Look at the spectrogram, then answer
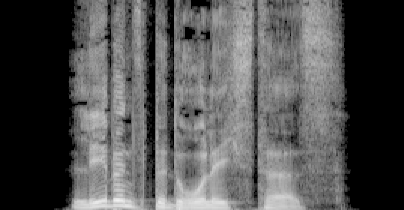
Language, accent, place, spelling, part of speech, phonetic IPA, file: German, Germany, Berlin, lebensbedrohlichstes, adjective, [ˈleːbn̩sbəˌdʁoːlɪçstəs], De-lebensbedrohlichstes.ogg
- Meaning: strong/mixed nominative/accusative neuter singular superlative degree of lebensbedrohlich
